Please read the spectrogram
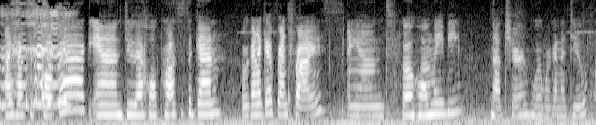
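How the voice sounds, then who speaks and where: The recording has a dry sound with no echo and light background noise. A woman with a high pitch talks at a fairly slow pace with fairly even intonation. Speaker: mother vlogger. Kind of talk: casual vlog chat. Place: car. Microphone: phone near.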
